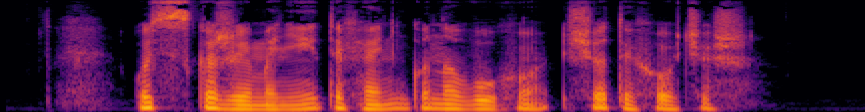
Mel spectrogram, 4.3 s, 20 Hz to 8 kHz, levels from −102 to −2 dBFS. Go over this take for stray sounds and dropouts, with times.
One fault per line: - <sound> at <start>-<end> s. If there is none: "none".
none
